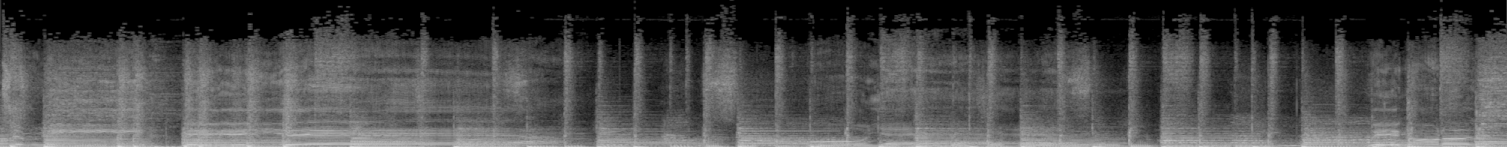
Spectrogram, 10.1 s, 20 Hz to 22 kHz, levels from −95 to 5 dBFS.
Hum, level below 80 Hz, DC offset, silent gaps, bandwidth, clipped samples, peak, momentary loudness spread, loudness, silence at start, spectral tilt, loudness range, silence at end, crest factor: none; -26 dBFS; under 0.1%; none; 18.5 kHz; under 0.1%; -2 dBFS; 6 LU; -20 LUFS; 0 s; -5.5 dB/octave; 3 LU; 0 s; 16 dB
